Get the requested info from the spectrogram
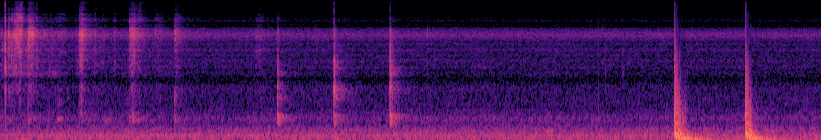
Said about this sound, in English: In the audio, you'll hear me show the spirit how to knock on the columns, and then we get a very defined answer. I'll even show you how easy it is to knock on one of these support beams.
